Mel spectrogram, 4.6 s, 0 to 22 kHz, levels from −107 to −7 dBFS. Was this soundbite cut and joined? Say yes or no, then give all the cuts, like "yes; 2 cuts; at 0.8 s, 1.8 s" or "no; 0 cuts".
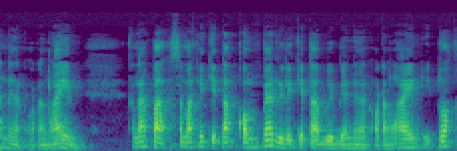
no; 0 cuts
